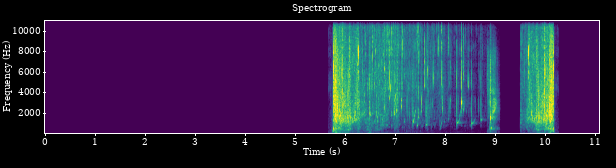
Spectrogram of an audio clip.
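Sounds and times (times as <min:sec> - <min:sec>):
liquid splashing: 0:05.7 - 0:10.3
bubbling and dripping: 0:05.8 - 0:10.2.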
